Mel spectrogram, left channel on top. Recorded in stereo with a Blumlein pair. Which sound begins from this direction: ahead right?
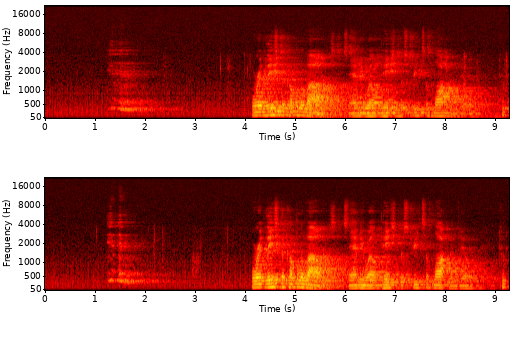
Throat clearing, at 1.2 s.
